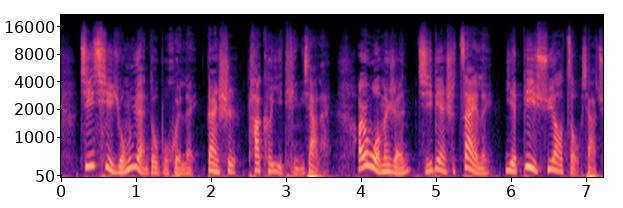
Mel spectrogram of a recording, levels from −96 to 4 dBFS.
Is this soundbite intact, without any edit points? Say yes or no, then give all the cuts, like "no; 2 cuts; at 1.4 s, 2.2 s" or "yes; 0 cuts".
no; 1 cut; at 1.9 s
